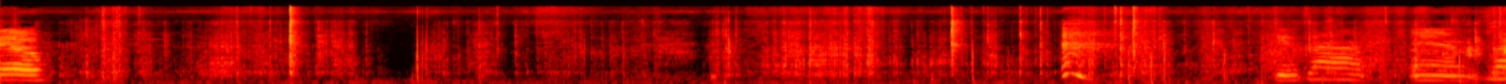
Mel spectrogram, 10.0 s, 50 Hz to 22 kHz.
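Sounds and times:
plastic packaging crinkling: 0.4 - 10.0.

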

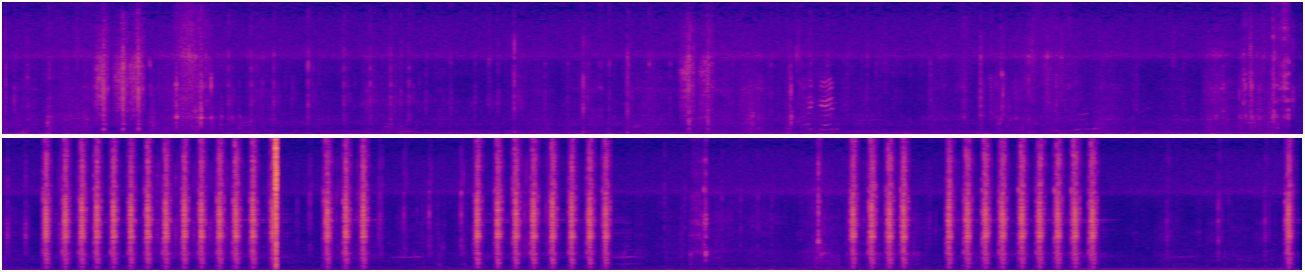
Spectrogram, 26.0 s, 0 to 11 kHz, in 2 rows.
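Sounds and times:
airsoft gun rapid shots: 13.4 - 16.8, 17.8 - 19.2, 21.5 - 24.1.

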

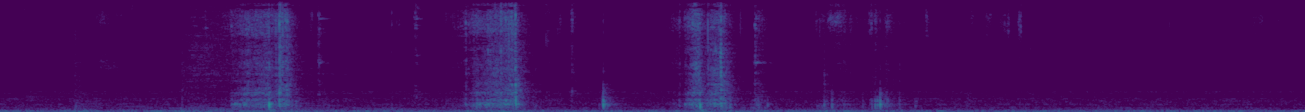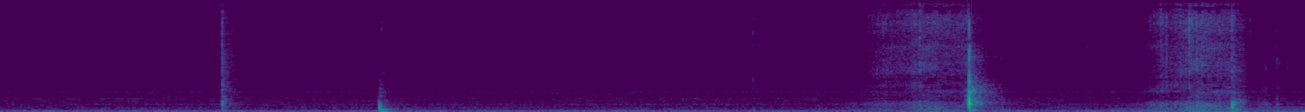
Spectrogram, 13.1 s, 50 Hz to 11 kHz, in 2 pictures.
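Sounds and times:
knife slicing on cutting board: 1.2 - 1.6, 10.9 - 11.5, 12.3 - 12.8.

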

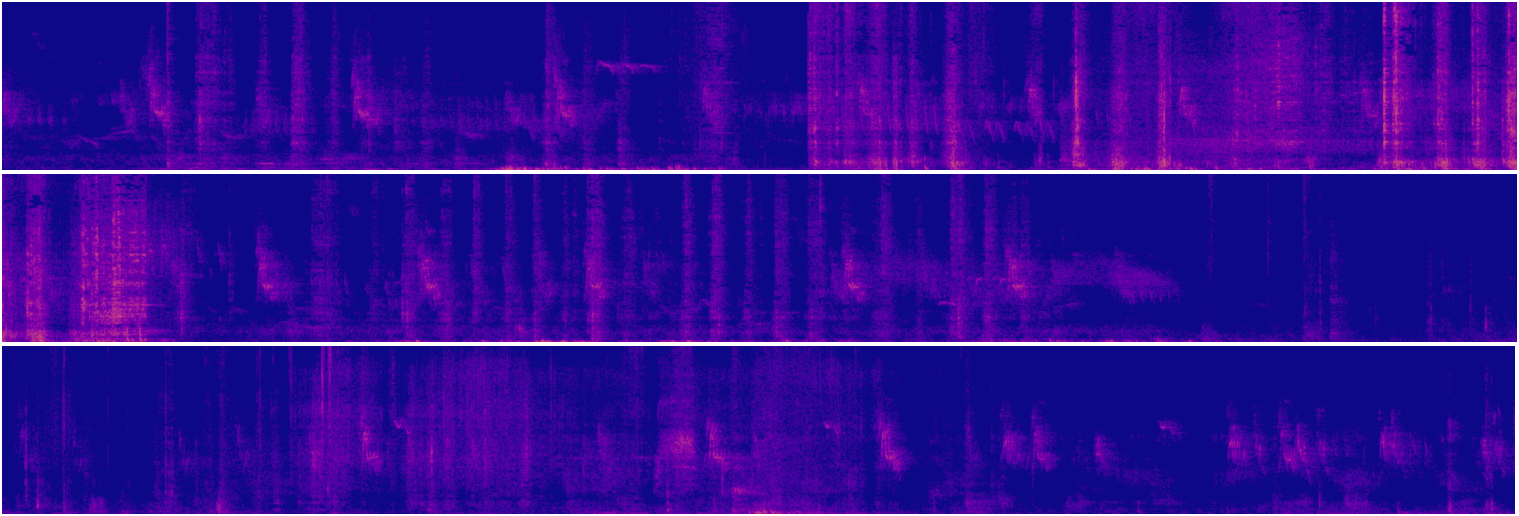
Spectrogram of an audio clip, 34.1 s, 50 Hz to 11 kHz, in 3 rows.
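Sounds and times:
shovel digging stony soil: 1.2 - 13.0, 13.7 - 19.2.

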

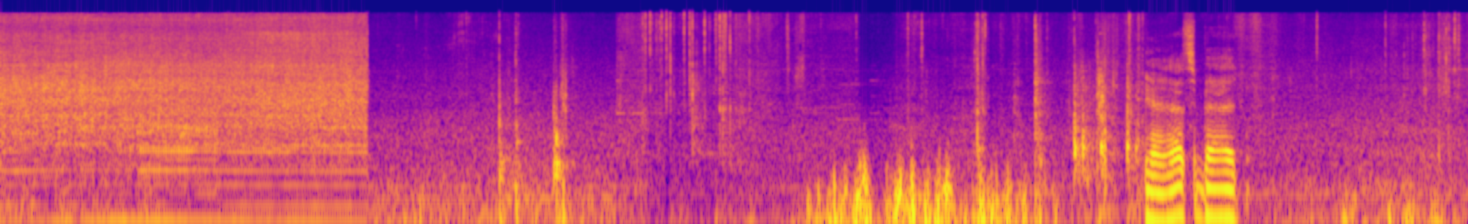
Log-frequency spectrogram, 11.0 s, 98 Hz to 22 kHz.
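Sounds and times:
reciprocating saw cutting wood: 0.0 - 2.8
wood knocking and cracking: 7.3 - 8.6.

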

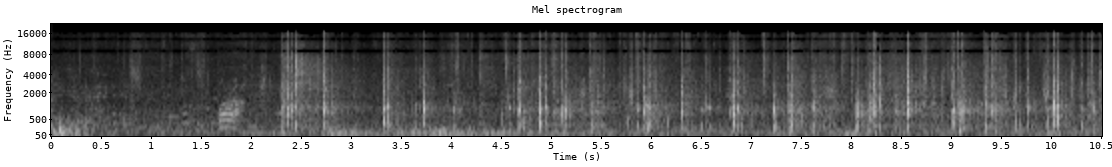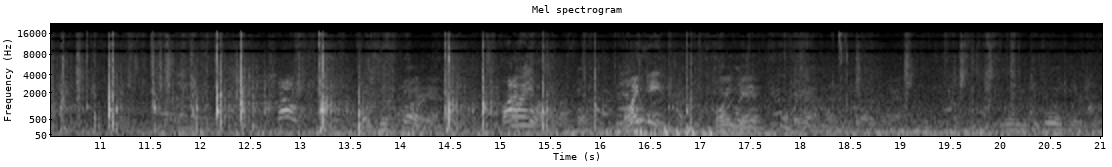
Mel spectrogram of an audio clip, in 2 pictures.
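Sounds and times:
players footsteps: 0.2 - 17.2
ball knocking off paddles and wall: 2.2 - 13.8, 14.4 - 16.0.

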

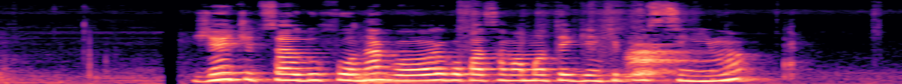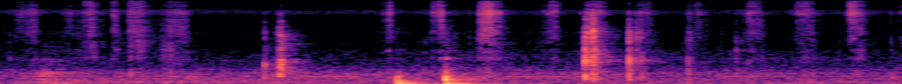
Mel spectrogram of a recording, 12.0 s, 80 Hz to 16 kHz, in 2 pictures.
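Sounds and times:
pastry brush brushing bread: 2.7 - 4.5, 5.8 - 7.4, 8.6 - 12.0.

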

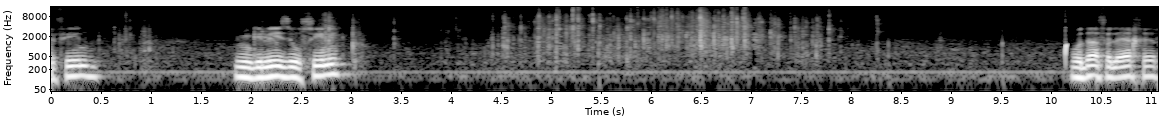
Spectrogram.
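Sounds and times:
plastic pouch crinkling: 0.5 - 1.2, 2.6 - 8.4.

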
